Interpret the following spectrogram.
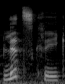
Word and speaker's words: Blitzkrieg: used way before that we pronounce it blitzkrieg in German and it literally translates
